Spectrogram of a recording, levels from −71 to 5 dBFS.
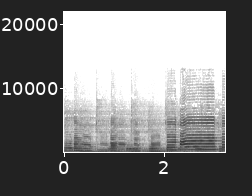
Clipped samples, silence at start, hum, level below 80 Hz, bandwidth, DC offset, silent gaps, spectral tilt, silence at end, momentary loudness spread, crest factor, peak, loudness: under 0.1%; 0 s; none; -40 dBFS; 13.5 kHz; under 0.1%; none; -4.5 dB/octave; 0 s; 10 LU; 16 dB; 0 dBFS; -15 LUFS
